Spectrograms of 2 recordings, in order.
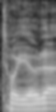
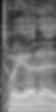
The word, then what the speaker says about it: Toyota: it, and I found this Japanese girl doing pronunciations that Americans and most people actually mostly miscom. Like Toyota is not Toyota, it's Toyota.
